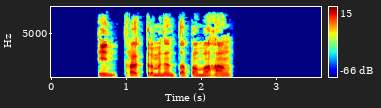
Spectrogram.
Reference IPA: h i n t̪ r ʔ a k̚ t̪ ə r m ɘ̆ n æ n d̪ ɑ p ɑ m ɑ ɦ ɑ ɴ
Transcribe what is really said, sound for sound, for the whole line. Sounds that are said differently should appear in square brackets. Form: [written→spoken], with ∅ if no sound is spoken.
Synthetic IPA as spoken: h i n t̪ r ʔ a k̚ t̪ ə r m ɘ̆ n æ n [d̪→t̪] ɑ p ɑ m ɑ ɦ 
